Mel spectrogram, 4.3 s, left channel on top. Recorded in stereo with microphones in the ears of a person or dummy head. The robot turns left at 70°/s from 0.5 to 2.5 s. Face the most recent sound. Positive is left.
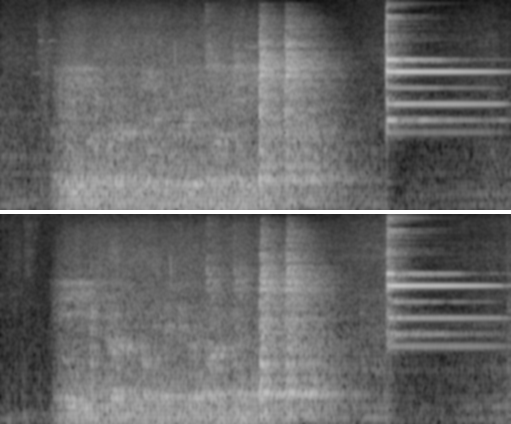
turn(degrees=60)  # may be behind; listen again after turning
